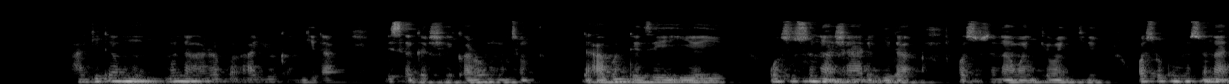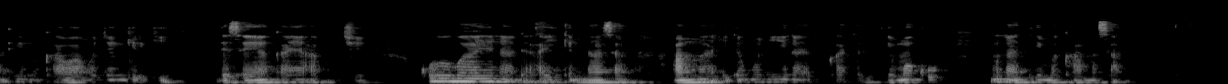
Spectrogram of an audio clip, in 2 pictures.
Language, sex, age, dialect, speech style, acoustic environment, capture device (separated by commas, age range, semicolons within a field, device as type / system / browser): Hausa, male, 18-24, Nigeria - Nigerian Standard, relaxed; focused, nature; silence, mobile / Android / Chrome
